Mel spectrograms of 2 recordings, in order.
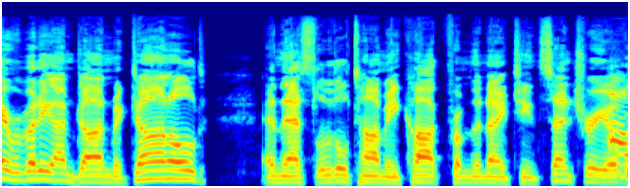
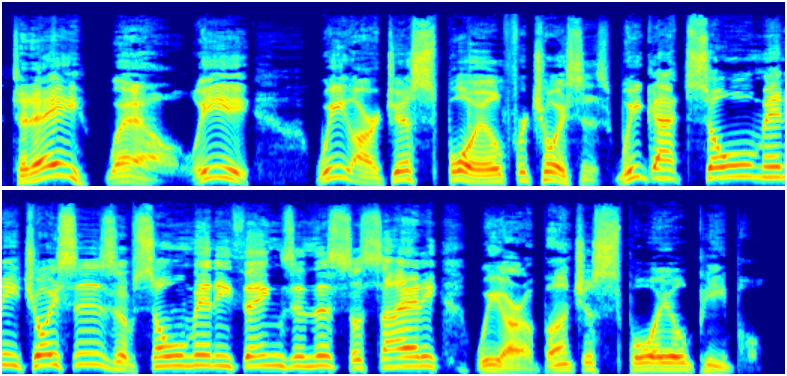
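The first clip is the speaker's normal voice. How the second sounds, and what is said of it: Put-on folksy accent. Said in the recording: “I'm going to lose the accent.”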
